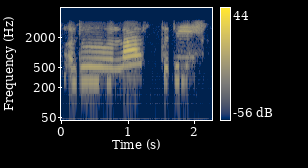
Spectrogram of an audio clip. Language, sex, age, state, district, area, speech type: Manipuri, female, 18-30, Manipur, Senapati, urban, conversation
